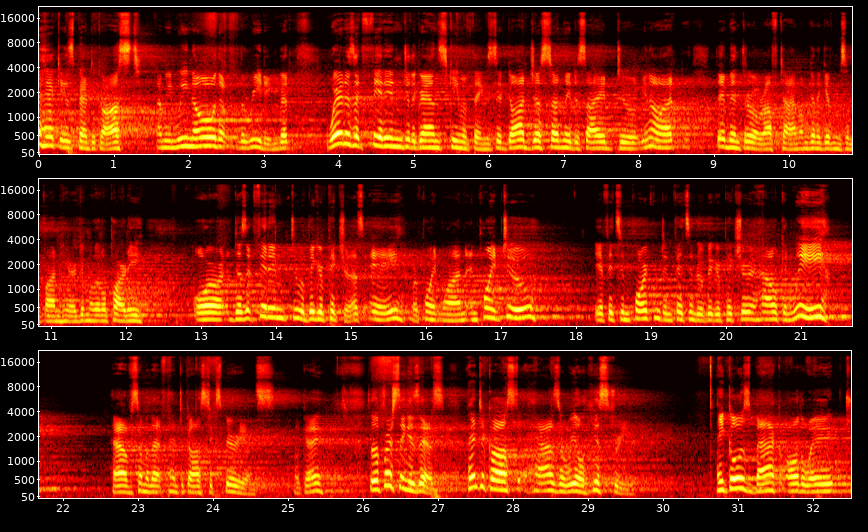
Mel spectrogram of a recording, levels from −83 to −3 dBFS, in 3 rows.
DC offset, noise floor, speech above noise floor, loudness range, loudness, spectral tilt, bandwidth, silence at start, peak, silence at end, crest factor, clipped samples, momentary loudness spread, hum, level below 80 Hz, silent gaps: under 0.1%; -50 dBFS; 28 dB; 5 LU; -22 LUFS; -4.5 dB/octave; 19 kHz; 0 s; -4 dBFS; 0 s; 18 dB; under 0.1%; 14 LU; none; -56 dBFS; none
